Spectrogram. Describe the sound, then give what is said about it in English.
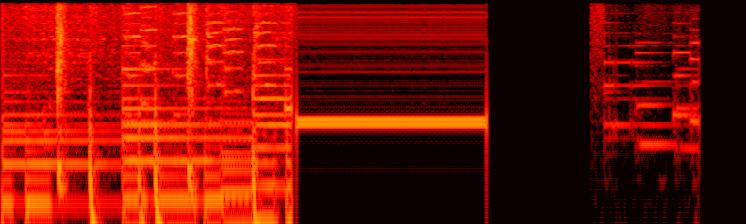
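Telephone line tones while a helpline call is transferred to a representative: a short run of melodic tones, then a steady single-pitched tone held for about two seconds, a silence, and a brief further burst of tones. “I will be bringing on the representative now. You may hear a ring or slight pause.”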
